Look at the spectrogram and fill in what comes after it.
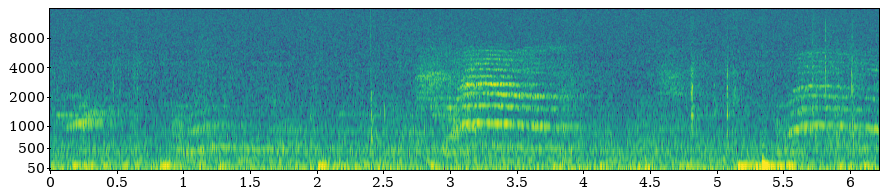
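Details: Mother cat Ophelia playing and talking with her kittens Pixel, Garfield, Bianca and Caramel indoors; several clear meows, some thin and falling, two louder drawn-out harmonic calls rising then dropping, with light tapping and rustling.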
